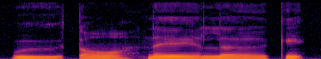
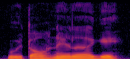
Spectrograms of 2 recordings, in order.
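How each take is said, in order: First: "Wu, don, ne, le, ki" drawn out and linked slowly; slow syllable sounding-out. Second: Said in the usual way. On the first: Shown as a demonstration. Teacher repeating handed for learners, slowly syllable by syllable. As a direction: stretch each syllable of "Wu, don, ne, le, ki". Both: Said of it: "It's pronounced like this".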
